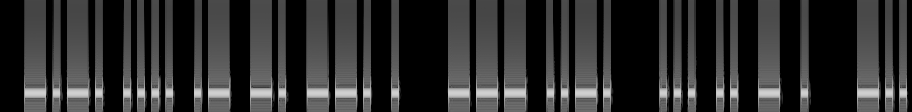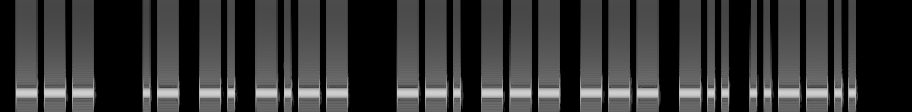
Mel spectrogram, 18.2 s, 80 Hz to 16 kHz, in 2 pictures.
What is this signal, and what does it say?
Morse code, heard as a keyed tone, about 17 wpm, 700 Hz. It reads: CHANGE OF SITE DO ANY GOOD?
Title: Sentences from Top 1000 Words - Review Part 4 - 17wpm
